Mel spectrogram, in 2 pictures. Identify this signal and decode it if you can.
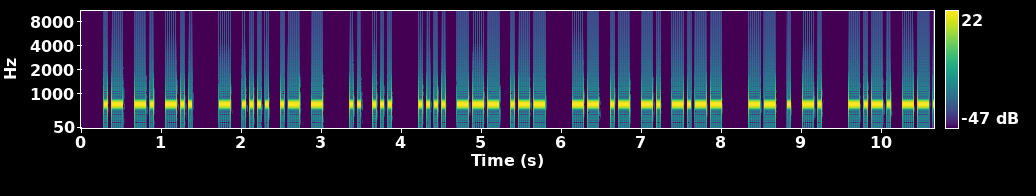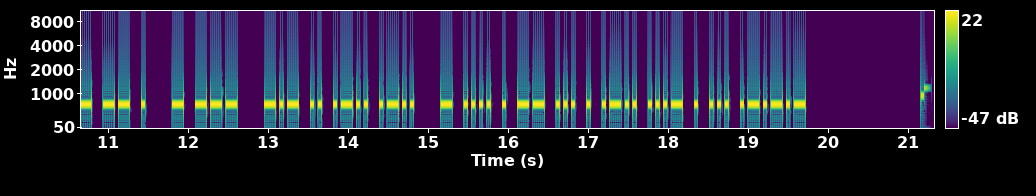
Morse code, heard as a keyed tone, about 25 wpm, 700 Hz. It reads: AND THAT IS HOW MANY MEN COME TO KILL THEMSELVES.
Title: Sentences from Top 1400 Words 25wpm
